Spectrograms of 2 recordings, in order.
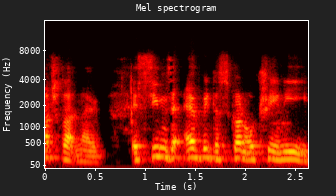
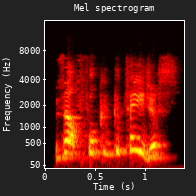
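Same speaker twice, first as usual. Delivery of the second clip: high-pitched mock incredulous question; imitated alarm; 10 semitones higher, 3 dB louder than usual. Opponent worried about conjunctivitis, imitated alarm.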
